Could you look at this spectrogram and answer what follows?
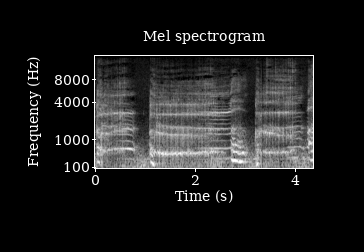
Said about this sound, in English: She's in burping girl mode today.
